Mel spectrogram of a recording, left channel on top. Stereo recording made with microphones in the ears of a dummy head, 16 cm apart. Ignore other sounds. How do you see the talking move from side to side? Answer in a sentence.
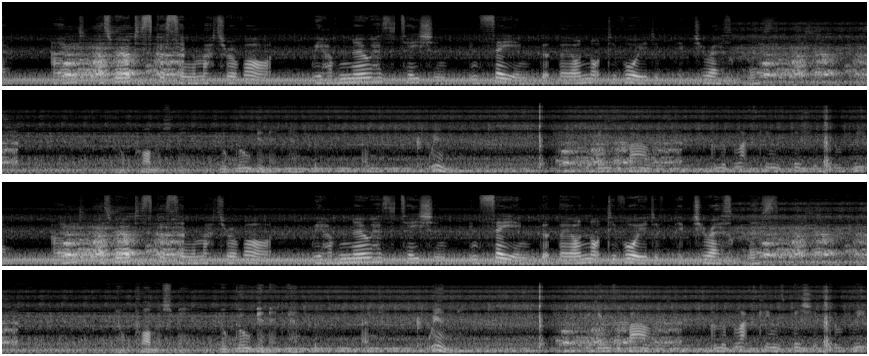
You can hear the talking move to the right.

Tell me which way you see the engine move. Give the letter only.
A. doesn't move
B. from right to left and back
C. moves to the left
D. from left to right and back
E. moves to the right
A.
